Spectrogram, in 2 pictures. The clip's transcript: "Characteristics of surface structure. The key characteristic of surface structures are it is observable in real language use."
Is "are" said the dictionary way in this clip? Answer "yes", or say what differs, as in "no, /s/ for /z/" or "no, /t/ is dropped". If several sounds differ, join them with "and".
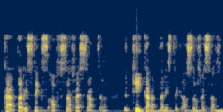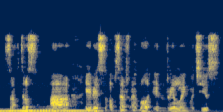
yes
